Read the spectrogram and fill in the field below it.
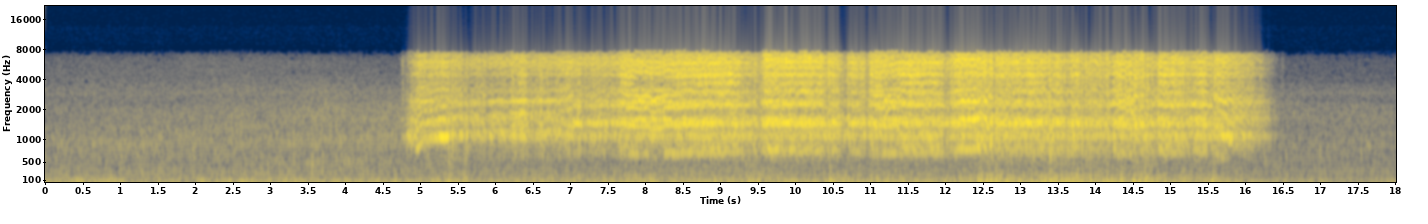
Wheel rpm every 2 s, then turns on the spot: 0, 0, 70, 180, 200, 200, 200, 170, 10.
none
